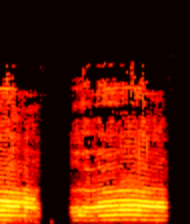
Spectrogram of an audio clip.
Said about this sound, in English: And there's a cat, meow, meow. It could be a baby cat, and it could be a mature cat when it's really angry, meow.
